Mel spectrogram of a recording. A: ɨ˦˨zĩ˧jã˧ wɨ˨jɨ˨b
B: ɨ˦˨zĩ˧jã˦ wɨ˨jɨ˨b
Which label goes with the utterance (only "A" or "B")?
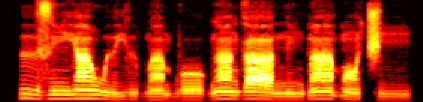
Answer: B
